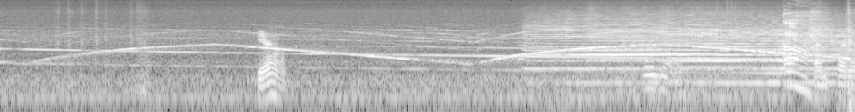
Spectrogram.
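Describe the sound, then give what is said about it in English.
Emergency sirens, heard through a phone, wail with slow rising and falling pitch sweeps, several tones overlapping and growing louder toward the end, with a brief spoken word from a person. “I get to hear the sirens through the phone. So they are audible.”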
